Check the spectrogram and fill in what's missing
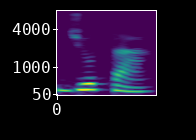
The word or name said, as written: juta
